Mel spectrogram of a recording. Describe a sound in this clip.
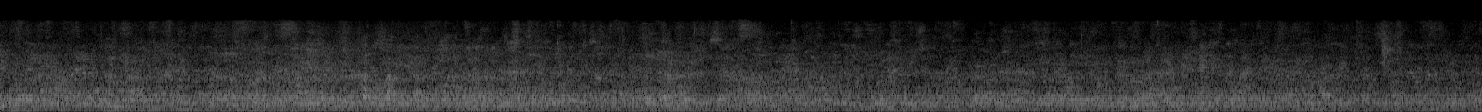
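A large audience murmurs and chatters in a big echoing hall.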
